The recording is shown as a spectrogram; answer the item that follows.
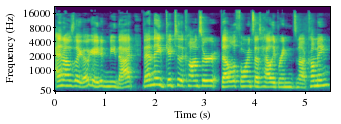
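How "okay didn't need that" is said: plain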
